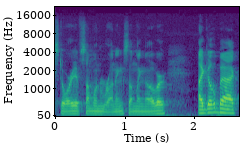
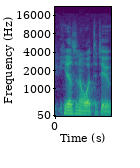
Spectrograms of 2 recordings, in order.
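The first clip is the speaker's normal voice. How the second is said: ordinary talk, nothing marked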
